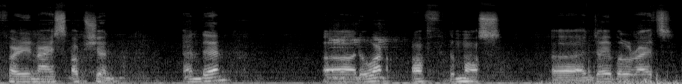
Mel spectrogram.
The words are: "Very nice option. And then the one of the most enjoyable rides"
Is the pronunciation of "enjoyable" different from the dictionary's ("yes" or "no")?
no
